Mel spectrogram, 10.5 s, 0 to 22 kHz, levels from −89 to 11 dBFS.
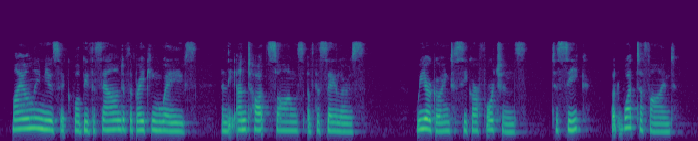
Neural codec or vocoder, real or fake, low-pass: none; real; 7.2 kHz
